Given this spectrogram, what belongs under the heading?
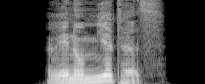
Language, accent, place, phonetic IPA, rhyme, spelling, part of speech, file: German, Germany, Berlin, [ʁenɔˈmiːɐ̯təs], -iːɐ̯təs, renommiertes, adjective, De-renommiertes.ogg
- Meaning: strong/mixed nominative/accusative neuter singular of renommiert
